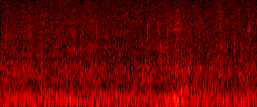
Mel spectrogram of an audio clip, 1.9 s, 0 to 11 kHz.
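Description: Steady rain falls in The Last of Us Part 2, a quiet, even hiss of drops on surfaces with a faint low rumble beneath, continuous and without speech.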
